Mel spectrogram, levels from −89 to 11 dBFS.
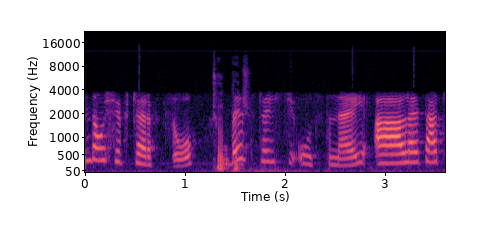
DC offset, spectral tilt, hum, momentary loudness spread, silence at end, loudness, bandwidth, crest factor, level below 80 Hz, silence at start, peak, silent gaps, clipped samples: under 0.1%; -5 dB/octave; none; 18 LU; 0.05 s; -21 LUFS; 13.5 kHz; 20 dB; -54 dBFS; 0 s; -2 dBFS; none; under 0.1%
